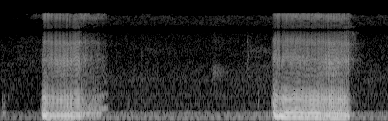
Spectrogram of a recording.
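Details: Cat snoring: two long, throaty, rasping breaths about three seconds apart, each lasting close to a second, with quiet room hiss between them.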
